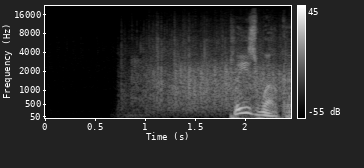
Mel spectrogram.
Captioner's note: applause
